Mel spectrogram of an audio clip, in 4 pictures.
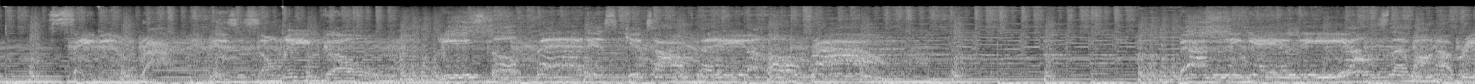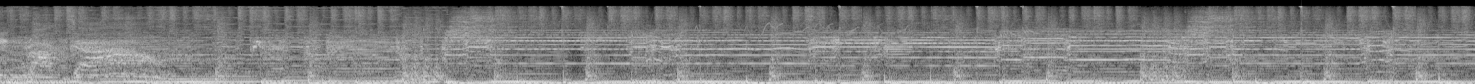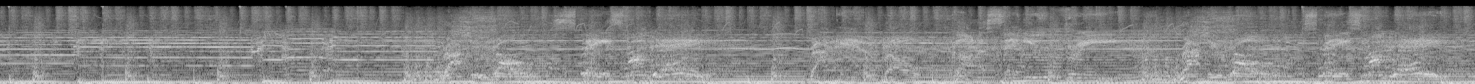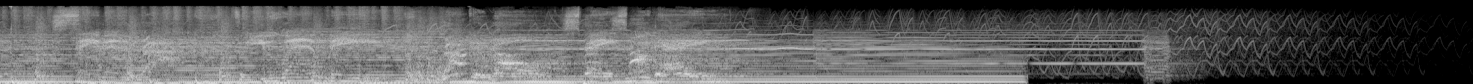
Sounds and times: Rock and roll: 0:00.0 - 0:56.6.

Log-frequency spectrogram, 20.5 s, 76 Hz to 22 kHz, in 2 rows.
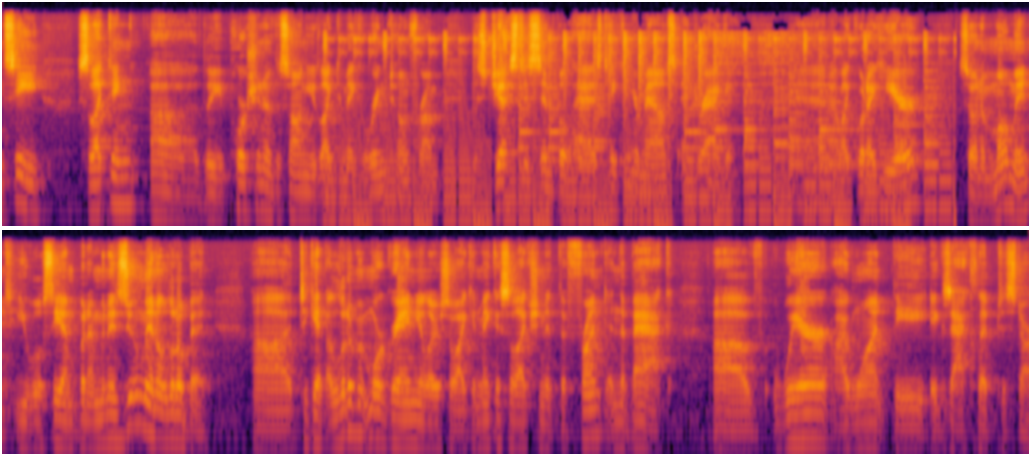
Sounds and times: Speech: 0:00.0 - 0:07.3, 0:08.0 - 0:20.5
Music: 0:03.2 - 0:09.6.

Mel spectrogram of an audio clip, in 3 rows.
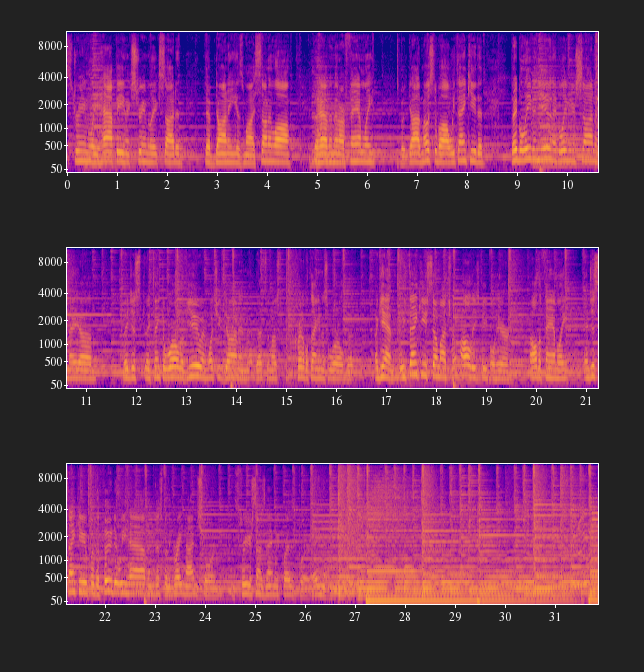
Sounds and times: Speech: 0:00.0 - 0:11.2, 0:11.8 - 0:26.6
Music: 0:00.0 - 0:31.8.

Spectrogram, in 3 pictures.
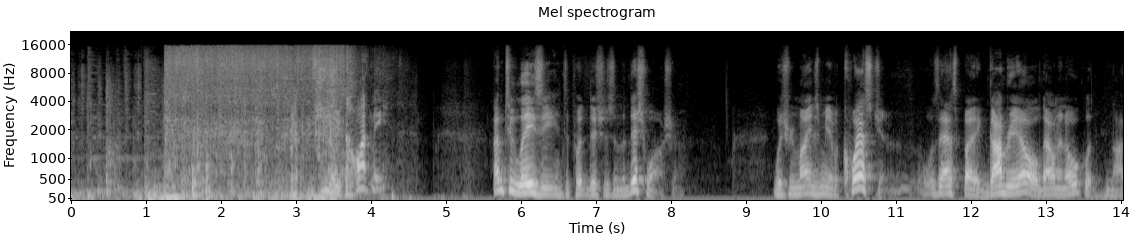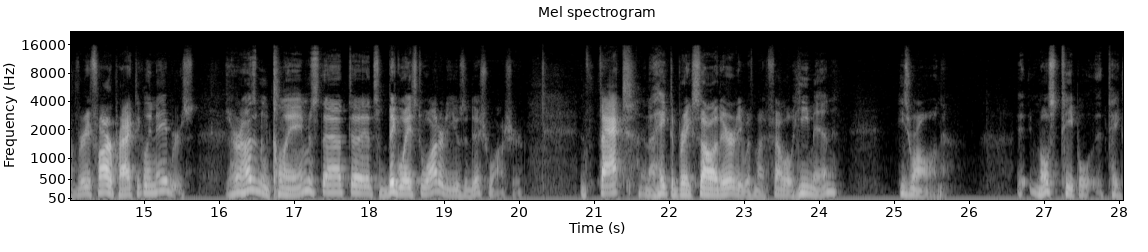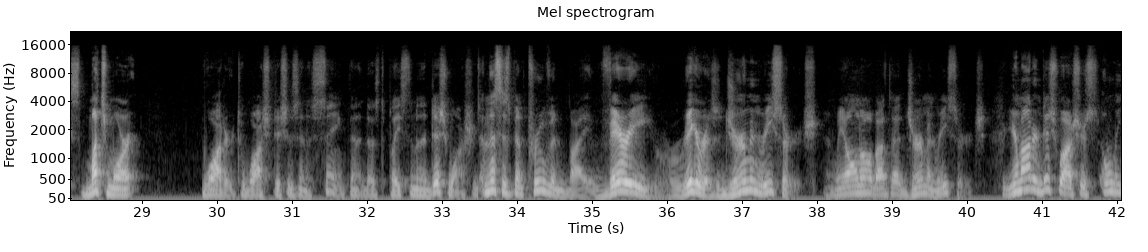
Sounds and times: Speech: 0:03.2 - 0:04.4, 0:05.6 - 0:08.2, 0:09.4 - 0:20.1, 0:20.8 - 0:24.3, 0:25.0 - 0:25.8, 0:26.6 - 0:29.0, 0:29.8 - 0:42.0.

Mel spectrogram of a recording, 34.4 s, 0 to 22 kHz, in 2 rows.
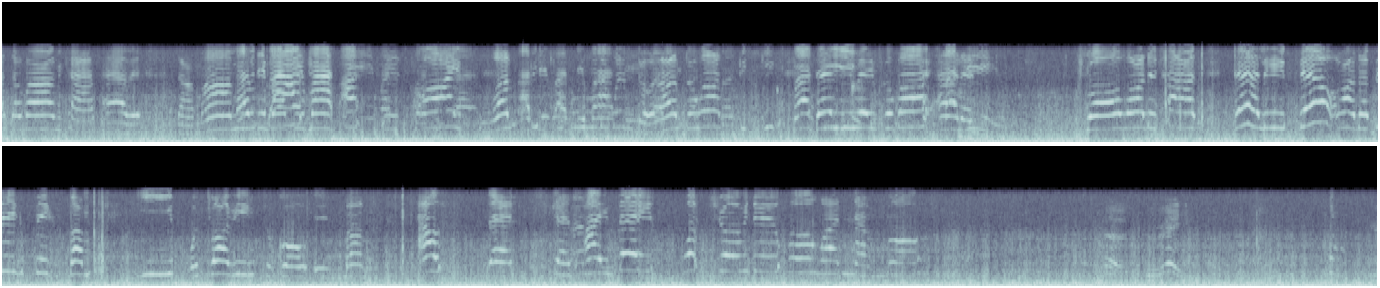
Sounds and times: Child singing: 0:00.0 - 0:12.4, 0:13.5 - 0:21.8, 0:22.4 - 0:28.7
Car: 0:00.0 - 0:34.3.

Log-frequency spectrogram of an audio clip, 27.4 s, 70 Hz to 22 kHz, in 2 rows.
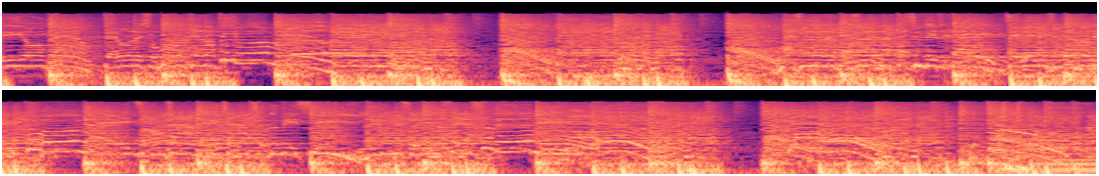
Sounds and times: Singing: 0:00.0 - 0:06.9, 0:09.1 - 0:22.6, 0:23.2 - 0:27.3
Vocal music: 0:00.0 - 0:27.3.

